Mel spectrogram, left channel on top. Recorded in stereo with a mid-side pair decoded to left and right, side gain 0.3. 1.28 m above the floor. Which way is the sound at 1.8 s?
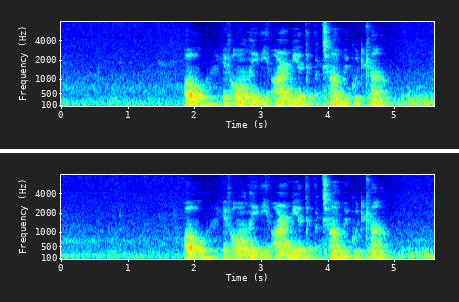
5° right.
